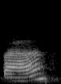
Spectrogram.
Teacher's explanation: When you say ba, you should feel like a little soft kind of puff of air.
